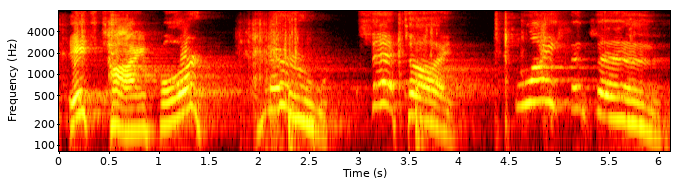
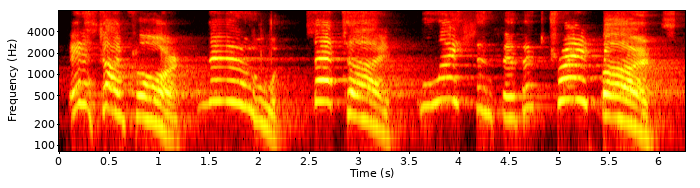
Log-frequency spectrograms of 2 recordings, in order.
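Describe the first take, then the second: First: Slow drawn-out announcer voice; game show announcer. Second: High, slow announcer build-up; game show announcer. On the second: Repeats announcement, bigger. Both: Pretend.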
